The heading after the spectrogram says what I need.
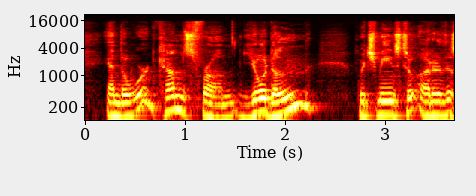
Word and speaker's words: jodeln: And the word comes from jodeln, which means to utter the syllable yo. It looks like Joe when it's spelled out in English, but the German pronunciation of J is like our Y, yeah.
